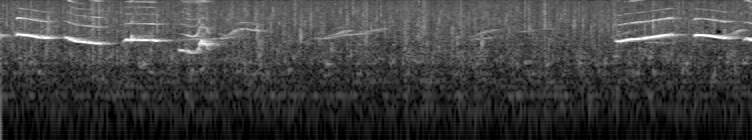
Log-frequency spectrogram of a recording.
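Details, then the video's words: Oriental magpie-robin singing loudly and shrilly in the rain: falling whistled slurs and a harsher squawky note in a rapid burst, a quiet stretch of water patter, then two more descending clear whistles. "TERAPI KACER MALAS BUNYI || kacer mana yang gak ikut bunyi dengar kacer gacor + suara air hujan"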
